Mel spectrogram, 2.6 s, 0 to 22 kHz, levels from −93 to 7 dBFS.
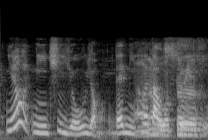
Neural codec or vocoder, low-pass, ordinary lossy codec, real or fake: none; 7.2 kHz; none; real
